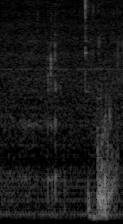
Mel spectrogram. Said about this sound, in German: Vorher nehme ich noch einen Schluck Wasser.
